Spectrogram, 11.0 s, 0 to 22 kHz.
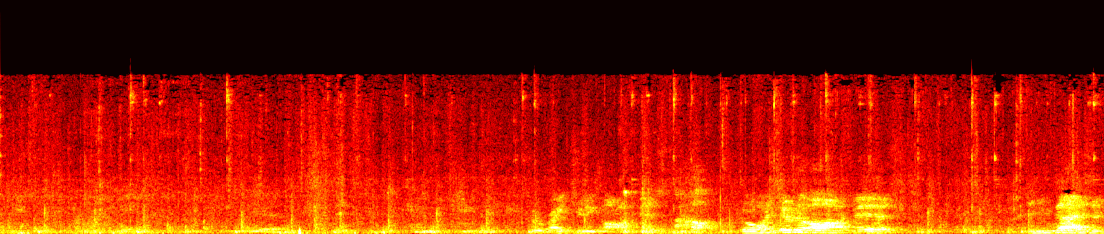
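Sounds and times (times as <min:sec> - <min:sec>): footsteps on hard floor: 0:00.0 - 0:11.0.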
